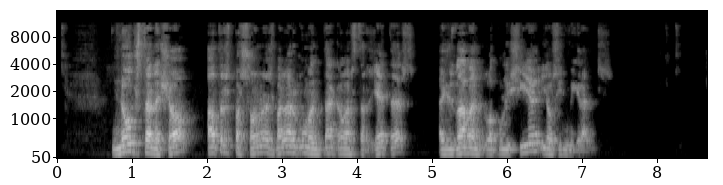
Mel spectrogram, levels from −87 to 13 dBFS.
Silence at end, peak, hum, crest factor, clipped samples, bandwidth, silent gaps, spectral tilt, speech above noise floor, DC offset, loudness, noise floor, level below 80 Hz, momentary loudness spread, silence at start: 1.35 s; 0 dBFS; none; 22 dB; under 0.1%; 11.5 kHz; none; -4 dB/octave; 68 dB; under 0.1%; -21 LUFS; -89 dBFS; -64 dBFS; 12 LU; 0.05 s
